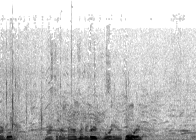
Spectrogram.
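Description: Young men on the sideline shout and cheer loudly outdoors.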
